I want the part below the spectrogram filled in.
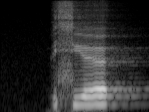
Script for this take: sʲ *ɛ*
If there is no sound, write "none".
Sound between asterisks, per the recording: ɛ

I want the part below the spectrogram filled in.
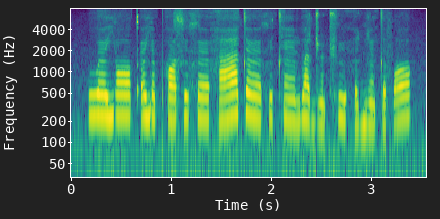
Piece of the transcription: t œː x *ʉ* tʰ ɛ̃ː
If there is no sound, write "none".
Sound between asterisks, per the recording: ʉ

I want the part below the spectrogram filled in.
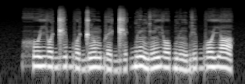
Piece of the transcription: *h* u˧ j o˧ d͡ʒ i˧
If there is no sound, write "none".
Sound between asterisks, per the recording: h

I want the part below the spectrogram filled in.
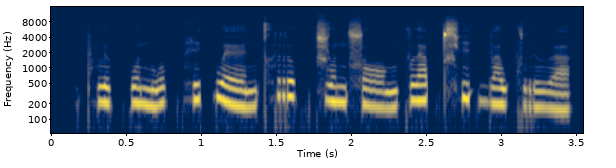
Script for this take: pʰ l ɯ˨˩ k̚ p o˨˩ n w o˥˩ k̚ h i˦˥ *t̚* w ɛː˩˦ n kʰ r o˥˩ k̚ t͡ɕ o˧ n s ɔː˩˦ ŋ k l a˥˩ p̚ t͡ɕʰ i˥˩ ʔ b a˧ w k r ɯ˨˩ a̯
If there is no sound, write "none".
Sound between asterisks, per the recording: t̚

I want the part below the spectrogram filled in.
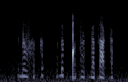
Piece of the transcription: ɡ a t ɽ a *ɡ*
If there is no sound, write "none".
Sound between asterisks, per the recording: k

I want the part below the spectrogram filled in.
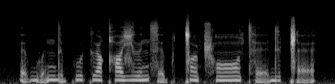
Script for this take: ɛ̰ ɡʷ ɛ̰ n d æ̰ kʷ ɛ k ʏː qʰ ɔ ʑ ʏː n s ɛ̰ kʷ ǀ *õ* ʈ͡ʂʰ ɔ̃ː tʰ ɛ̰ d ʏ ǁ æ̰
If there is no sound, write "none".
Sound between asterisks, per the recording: ɔ̃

